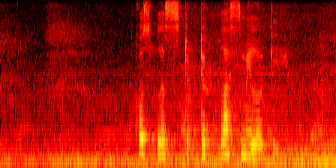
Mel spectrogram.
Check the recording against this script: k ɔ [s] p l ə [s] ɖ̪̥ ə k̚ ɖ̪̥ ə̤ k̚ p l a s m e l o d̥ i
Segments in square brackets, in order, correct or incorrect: correct, correct

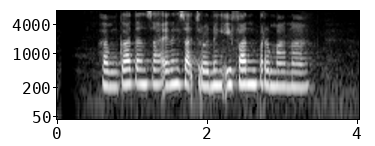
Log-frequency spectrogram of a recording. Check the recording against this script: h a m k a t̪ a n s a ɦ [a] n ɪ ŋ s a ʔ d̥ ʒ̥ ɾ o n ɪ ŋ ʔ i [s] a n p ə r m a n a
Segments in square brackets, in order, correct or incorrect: incorrect, incorrect

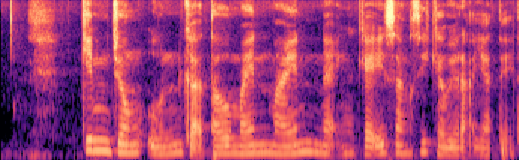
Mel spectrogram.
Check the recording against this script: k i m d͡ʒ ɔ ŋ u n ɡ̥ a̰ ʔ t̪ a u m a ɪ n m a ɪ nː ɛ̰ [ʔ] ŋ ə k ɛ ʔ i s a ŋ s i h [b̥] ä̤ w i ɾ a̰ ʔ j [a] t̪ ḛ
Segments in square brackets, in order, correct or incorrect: correct, incorrect, correct

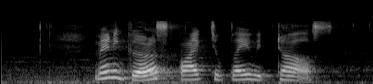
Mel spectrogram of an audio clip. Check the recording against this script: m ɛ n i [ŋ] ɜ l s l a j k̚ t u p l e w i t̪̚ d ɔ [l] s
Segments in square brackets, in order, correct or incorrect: incorrect, correct

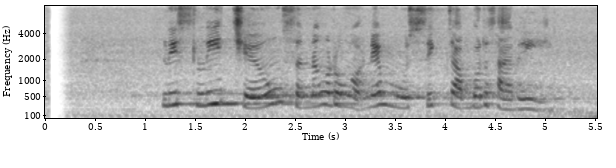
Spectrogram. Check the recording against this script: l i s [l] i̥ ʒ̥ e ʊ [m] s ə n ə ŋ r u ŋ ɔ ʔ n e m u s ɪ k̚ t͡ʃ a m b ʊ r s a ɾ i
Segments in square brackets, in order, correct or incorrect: correct, incorrect

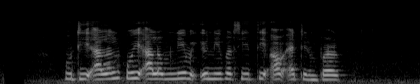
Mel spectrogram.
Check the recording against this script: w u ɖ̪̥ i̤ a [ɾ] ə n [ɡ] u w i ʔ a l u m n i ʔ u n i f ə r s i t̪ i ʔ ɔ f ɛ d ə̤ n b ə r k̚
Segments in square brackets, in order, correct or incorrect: incorrect, incorrect

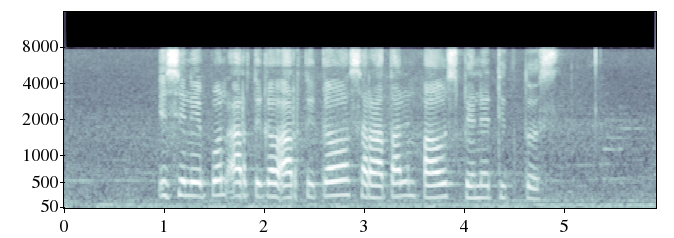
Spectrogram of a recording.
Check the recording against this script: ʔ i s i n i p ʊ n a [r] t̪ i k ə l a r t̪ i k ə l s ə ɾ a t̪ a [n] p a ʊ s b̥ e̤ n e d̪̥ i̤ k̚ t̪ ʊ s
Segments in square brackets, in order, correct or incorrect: correct, correct

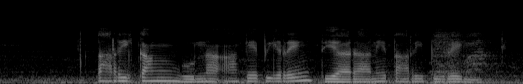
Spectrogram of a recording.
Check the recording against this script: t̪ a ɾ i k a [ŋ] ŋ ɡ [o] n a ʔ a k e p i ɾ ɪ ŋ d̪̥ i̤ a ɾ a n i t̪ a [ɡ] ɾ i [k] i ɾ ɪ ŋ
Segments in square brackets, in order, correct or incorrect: correct, incorrect, incorrect, incorrect

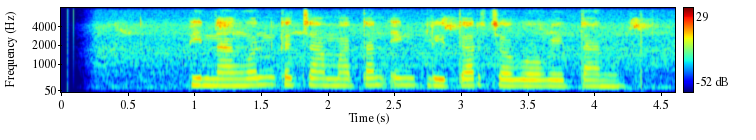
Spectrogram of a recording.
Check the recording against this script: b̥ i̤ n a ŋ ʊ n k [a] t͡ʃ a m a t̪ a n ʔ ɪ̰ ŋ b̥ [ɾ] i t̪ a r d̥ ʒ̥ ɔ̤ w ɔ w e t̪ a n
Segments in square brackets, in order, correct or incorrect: incorrect, incorrect

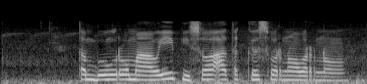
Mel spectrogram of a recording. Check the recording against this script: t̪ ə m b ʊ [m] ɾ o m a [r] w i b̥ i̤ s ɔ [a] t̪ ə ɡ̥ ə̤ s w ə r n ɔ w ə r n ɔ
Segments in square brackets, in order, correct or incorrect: incorrect, incorrect, correct

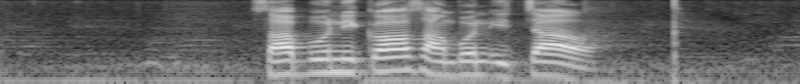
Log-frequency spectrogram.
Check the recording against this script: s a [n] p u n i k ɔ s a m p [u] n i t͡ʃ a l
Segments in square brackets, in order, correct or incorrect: incorrect, incorrect

